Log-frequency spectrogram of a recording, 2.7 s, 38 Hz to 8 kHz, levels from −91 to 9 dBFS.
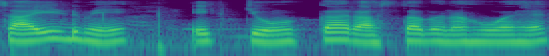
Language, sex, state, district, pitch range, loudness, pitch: Hindi, female, Punjab, Pathankot, 150-165 Hz, -19 LUFS, 160 Hz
